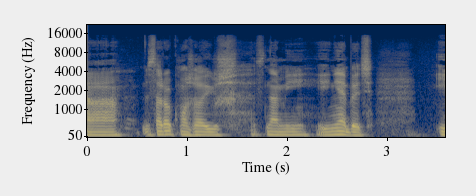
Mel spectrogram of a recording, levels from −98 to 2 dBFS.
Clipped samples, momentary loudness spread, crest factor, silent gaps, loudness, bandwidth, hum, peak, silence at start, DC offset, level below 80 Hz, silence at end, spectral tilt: under 0.1%; 14 LU; 16 dB; none; -28 LUFS; 15 kHz; none; -12 dBFS; 0 s; under 0.1%; -62 dBFS; 0 s; -5 dB/octave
